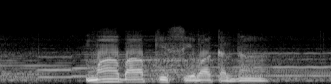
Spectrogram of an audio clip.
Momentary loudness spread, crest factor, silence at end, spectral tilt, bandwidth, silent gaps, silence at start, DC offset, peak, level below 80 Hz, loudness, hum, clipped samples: 14 LU; 14 dB; 0 s; -9.5 dB/octave; 6 kHz; none; 0 s; under 0.1%; -6 dBFS; -64 dBFS; -20 LUFS; none; under 0.1%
